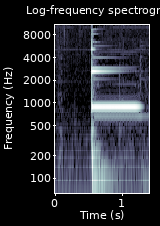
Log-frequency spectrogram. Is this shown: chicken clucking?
no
